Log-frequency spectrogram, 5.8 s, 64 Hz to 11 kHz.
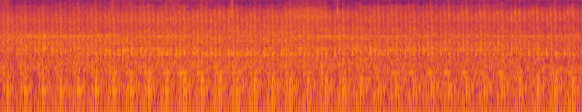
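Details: Nuffield 805 tractor diesel, first start after a full engine rebuild, having lain 10 years in a field. An even, steady clatter at about three firings a second, with no knocks or misses: running normally.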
